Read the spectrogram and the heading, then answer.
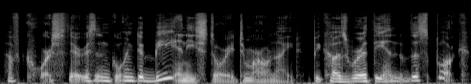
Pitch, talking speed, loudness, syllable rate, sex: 145 Hz, 255 wpm, -19 LUFS, 6.3 syllables/s, male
